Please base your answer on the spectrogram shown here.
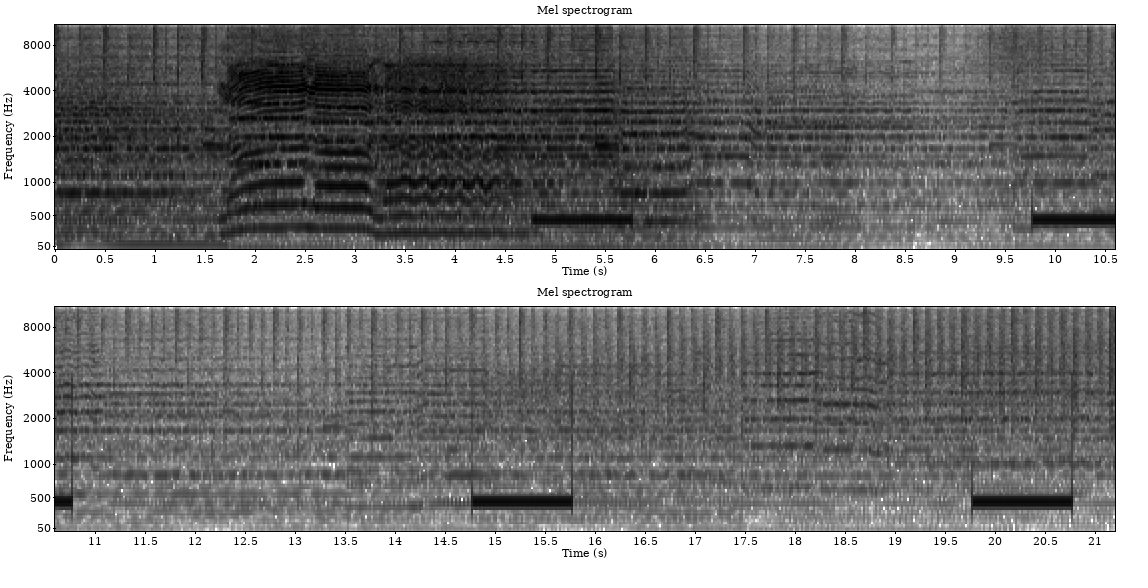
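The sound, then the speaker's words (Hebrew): An outgoing phone call from a radio studio to a man who landed a few hours earlier rings unanswered: a short musical jingle, then a steady tone beeping four times at even intervals of about five seconds, with nobody picking up. “האמת שאפשר להבין, אם הוא לא עונה לנו אפשר להבין, הוא רק נחת לפני כמה שעות, לדעתי הג'טלג עוד חושב שהוא נמצא בצד השני של העולם.”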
